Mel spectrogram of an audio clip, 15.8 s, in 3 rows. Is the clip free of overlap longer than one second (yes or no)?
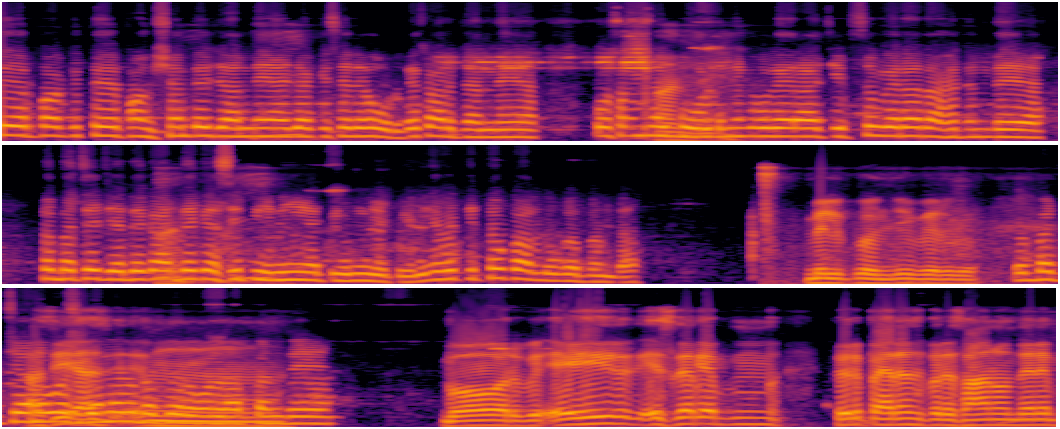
no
